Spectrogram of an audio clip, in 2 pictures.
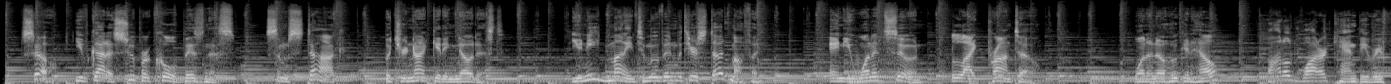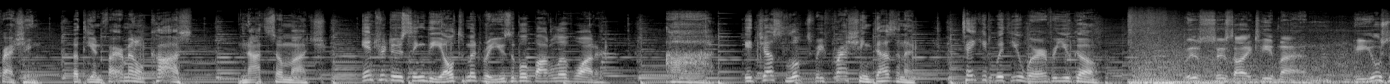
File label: Explainer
